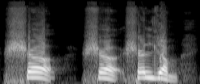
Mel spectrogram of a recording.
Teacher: ये क्या है श, श शलजम, ये आपको तालू में महसूस होगा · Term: तालू से श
